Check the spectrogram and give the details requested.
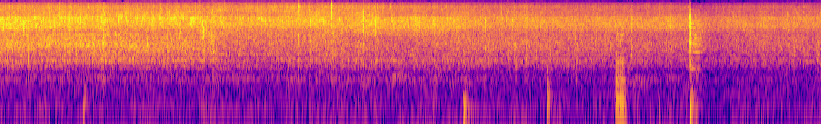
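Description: Cubed grouper fillets sizzling in a hot cast-iron skillet as a spatula stirs them: a steady frying hiss that slowly softens. A few short knocks and clicks come in the second half, the sharpest about two-thirds through.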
